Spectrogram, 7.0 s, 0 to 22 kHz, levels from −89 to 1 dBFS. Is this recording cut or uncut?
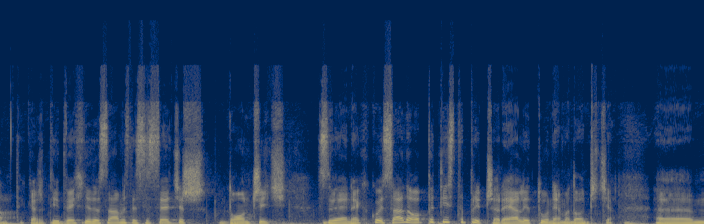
uncut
